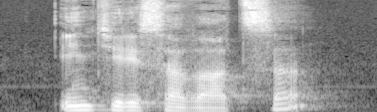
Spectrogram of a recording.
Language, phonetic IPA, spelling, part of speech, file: Russian, [ɪnʲtʲɪrʲɪsɐˈvat͡sːə], интересоваться, verb, Ru-интересоваться.ogg
- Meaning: 1. to be interested 2. to ask about something, to enquire 3. passive of интересова́ть (interesovátʹ)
